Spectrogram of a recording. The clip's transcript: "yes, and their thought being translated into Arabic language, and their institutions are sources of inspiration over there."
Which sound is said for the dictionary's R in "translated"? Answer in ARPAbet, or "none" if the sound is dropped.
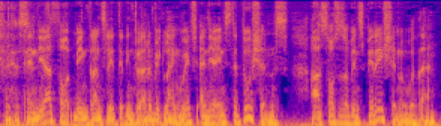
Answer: R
